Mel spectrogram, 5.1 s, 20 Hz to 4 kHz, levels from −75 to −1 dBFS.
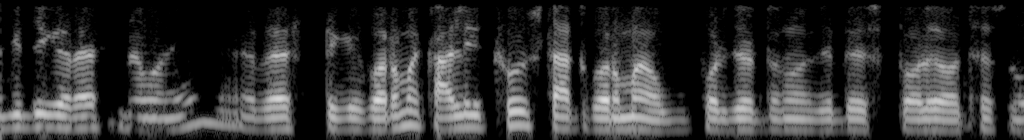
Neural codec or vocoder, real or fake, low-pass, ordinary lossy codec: none; real; 3.6 kHz; none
